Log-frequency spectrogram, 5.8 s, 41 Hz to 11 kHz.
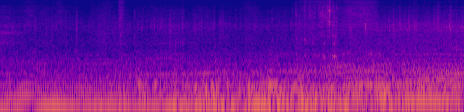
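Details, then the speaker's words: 2020 vehicle after rear wheel repair, driven at about 20–25 mph where a rear noise previously began: only even low road rumble, no hum or growl from the rear wheels; noise gone, now normal. "o qué diferencia ya no se escucha qué caray nada saben qué yo aquí mismo me doy vuelta ya no se escucha amigos decimos buen trabajo ahora si se escucha normal"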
